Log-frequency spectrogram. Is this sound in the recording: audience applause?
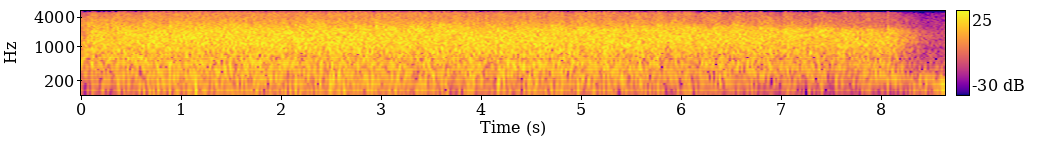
yes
